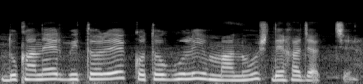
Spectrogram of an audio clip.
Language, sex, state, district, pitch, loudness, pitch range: Bengali, female, Assam, Hailakandi, 230 Hz, -12 LUFS, 210-245 Hz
